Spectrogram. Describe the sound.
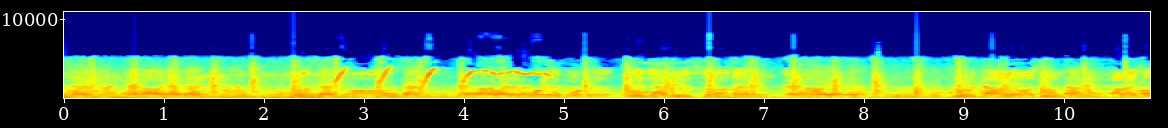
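A large crowd of protesters in Iran, protesting the presidential election results, chants slogans in unison, many voices rising and falling together in a steady, loud rhythm over a constant roar of shouting.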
